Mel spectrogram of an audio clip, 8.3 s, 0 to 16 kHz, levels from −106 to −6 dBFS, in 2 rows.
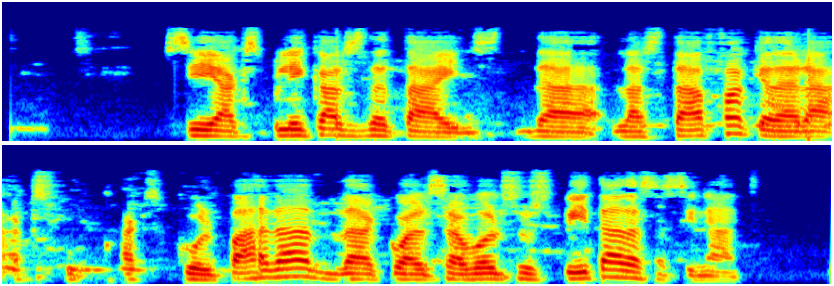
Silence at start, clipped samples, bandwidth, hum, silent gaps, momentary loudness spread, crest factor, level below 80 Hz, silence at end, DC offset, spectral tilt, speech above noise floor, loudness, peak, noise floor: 0.8 s; under 0.1%; 8 kHz; none; none; 10 LU; 16 dB; -56 dBFS; 0.45 s; under 0.1%; -5 dB/octave; 44 dB; -17 LUFS; -2 dBFS; -61 dBFS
